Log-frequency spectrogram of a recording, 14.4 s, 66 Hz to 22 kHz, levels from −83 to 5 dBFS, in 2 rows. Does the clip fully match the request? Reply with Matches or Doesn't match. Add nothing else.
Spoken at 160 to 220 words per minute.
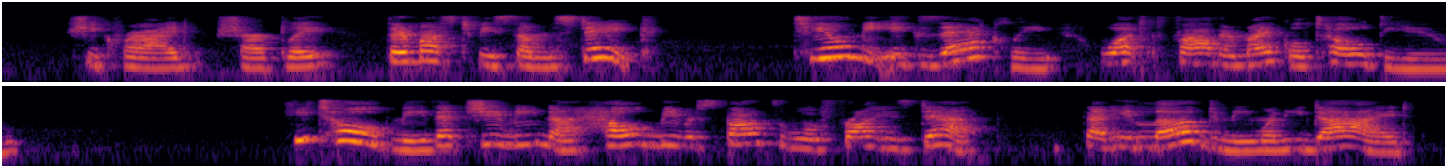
Doesn't match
